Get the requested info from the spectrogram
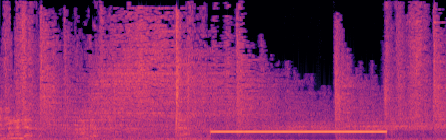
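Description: Broadcast censor bleep: one steady, high beep, a pure tone, that cuts in about halfway through and lasts just under two seconds, blanking out the sound beneath it. Before it, voices and scuffling are heard over background music.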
